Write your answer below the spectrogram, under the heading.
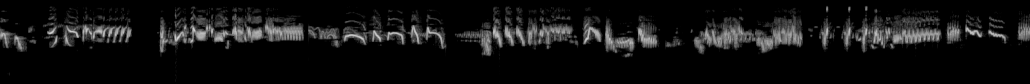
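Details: Song of a Calandra lark, a dense, hurried medley of high chirps, slurred whistles and scratchy trills that pours out almost without pause, briefly dipping lower in places.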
